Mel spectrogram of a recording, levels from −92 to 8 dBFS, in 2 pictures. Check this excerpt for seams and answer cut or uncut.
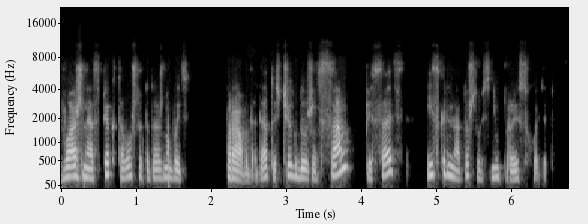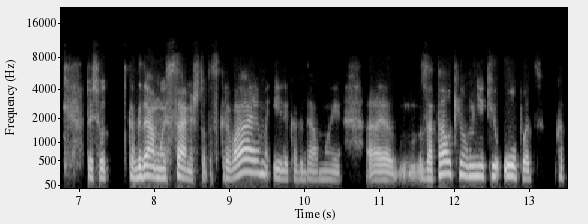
uncut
